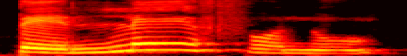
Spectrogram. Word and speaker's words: teléfono: Nós vamos ter no português telefone e no espanhol teléfono.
